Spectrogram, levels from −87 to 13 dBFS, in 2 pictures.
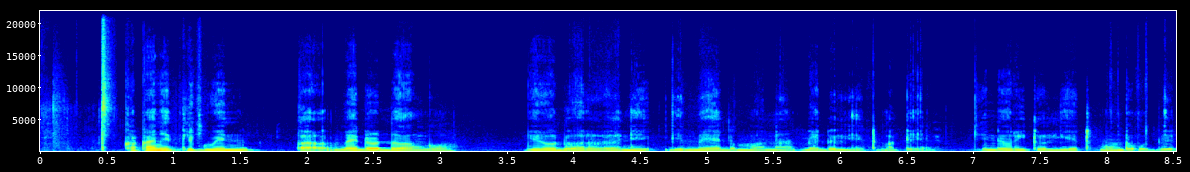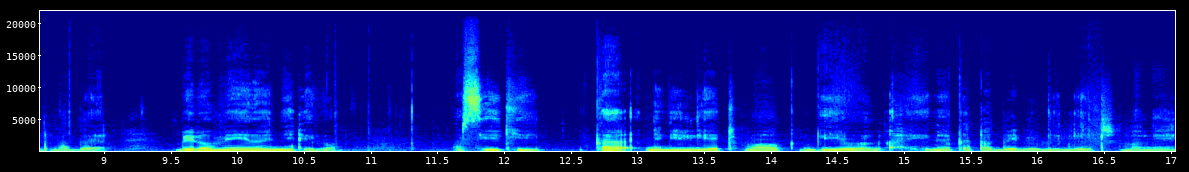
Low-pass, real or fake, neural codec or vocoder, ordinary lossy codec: none; fake; codec, 44.1 kHz, 3.4 kbps, Pupu-Codec; none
